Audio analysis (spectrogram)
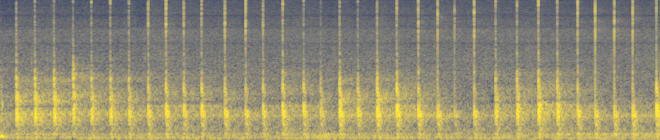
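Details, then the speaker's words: Tap test on a dent in the top surface of a composite glider wing above the main spar at annual inspection: taps turn dull where the outer skin has separated from the foam core; repair requires removing and replacing the skin. "hear that tone change that's the middle of the dent and here big change there and that's where the outer skin of the wing skin is no longer attached to the foam inner"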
